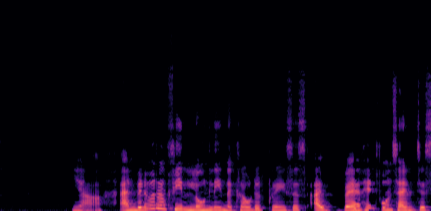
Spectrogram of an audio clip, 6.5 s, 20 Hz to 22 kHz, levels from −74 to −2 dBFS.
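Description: From 5.34 to 5.72 s, the echo canceller likely mistook simultaneous talking for echo, causing speech suppressed in double talk: the voice dips by around 10 dB in patches totalling about 150 ms. Between 5.59 and 5.65 s, the canceller likely fails to remove the loudspeaker signal, and the other side's voice leaks through as a faint scrap well below the talker.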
